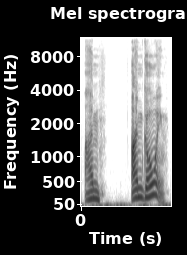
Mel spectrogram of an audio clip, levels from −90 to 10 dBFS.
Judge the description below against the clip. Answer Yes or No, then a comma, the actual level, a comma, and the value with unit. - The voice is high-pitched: No, medium, 160 Hz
